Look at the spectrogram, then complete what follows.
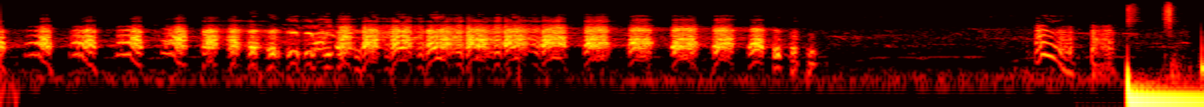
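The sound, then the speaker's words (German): A lyrebird, a bird that can imitate voices and sounds, sings loudly, a rapid stream of varied, repeated calls and mimicked squawks for about three seconds, then falls quiet before a sudden noisy burst at the very end. “Das ist ein Vogel, der Stimmen und Geräusche imitieren kann.”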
